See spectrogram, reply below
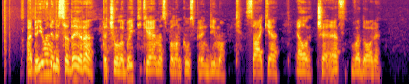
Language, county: Lithuanian, Vilnius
